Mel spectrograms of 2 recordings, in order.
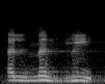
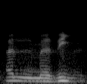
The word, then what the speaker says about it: المذي: أما قوله باب في المذي، أما المشهور في هذه الكلمة بنطقها هكذا المذي بالتخفيف فتح الميم وسكون الذال وتخفيف الياء، هذا هو المشهور المذي، المذي. وفيه لغة أخرى، وفيه لغة أخرى وهي فتح الميم وكسر الذال وتشديد الياء، المذي، المذي.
